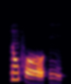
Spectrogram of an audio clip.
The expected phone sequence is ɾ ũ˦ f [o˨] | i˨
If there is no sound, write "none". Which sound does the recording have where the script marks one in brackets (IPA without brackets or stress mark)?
oː˨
